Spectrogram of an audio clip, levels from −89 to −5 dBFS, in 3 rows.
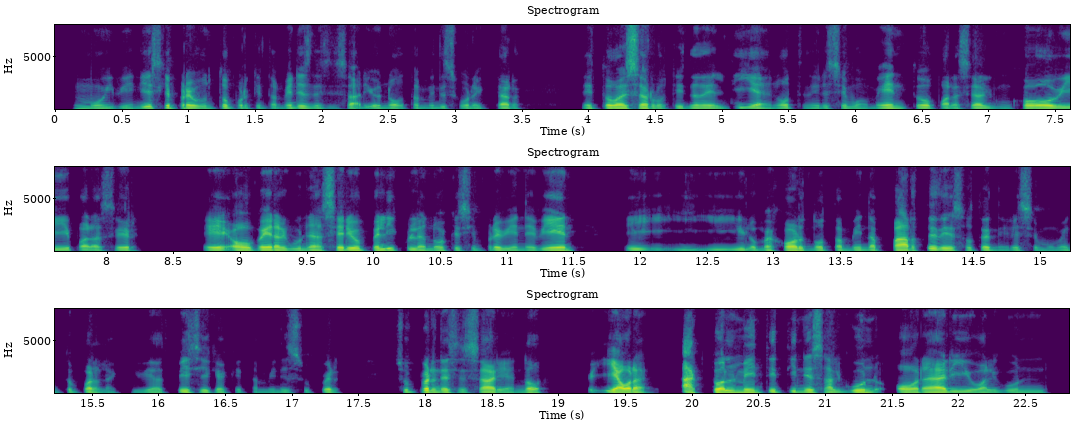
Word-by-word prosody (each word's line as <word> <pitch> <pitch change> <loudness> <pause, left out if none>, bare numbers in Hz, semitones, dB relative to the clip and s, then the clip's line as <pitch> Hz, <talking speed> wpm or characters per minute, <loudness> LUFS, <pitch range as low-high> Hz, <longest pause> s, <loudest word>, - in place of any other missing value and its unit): Muy 100 -5 -9
bien, 95 +4 -14
y - - -2
es 160 - -2
que - - +1
pregunto, 125 +2 -1
porque 105 - -12
también 105 +6 -8
es 120 -3 -2
necesario, 95 +2 -8
¿no? 120 +7 -7
También 100 -4 -14
desconectar 105 -1 -7 0.4
de - - -7
toda 110 0 +5
esa 115 +1 +2
rutina 105 +1 -7
del 100 -4 -2
día, 110 -2 -4
¿no? 110 +4 -4
Tener 100 -2 -16
ese 105 +3 -11
momento 110 +2 -2
para 100 +2 -7
hacer 105 +3 -4
algún 100 -1 -6
hobby, 130 +1 +4
para 100 -3 -3
hacer 105 0 -4 0.5
eh, 105 +1 +2
o 105 -3 +5
ver 110 -1 +6
alguna 105 0 0
serie 125 +4 +3
o - - -1
película, 125 -3 -1
¿no? 125 +4 -5
Que 115 - -10
siempre 105 +1 -5
viene 105 0 -6
bien, 130 +3 +3 0.4
y 110 - -5
y 115 -1 -14
y - - -3
lo 115 - -6
mejor, 110 +2 +2
¿no? 115 +2 -4
También 110 -1 -7
aparte 115 +6 +3
de 120 - +3
eso, 115 +4 -4
tener 95 -4 -4
ese 100 0 -11
momento 95 +1 -14
para 95 -1 -2
la 90 - -18
actividad 95 +2 -11
física, 120 -5 -2
que 100 - -19
también 95 +1 -19
es 100 - -13
súper, 105 0 -6 0.4
súper 170 -4 +2
necesaria, 105 -3 +1
¿no? 130 +8 0 0.4
Y 130 -3 +5
ahora, 125 +1 +8 0.2
¿actualmente 140 +3 +5
tienes 130 0 -2
algún 115 +6 +1
horario, 110 +1 +3
algún 110 +2 -10
110 Hz, 190 wpm, -23 LUFS, 100-120 Hz, 0.5 s, ahora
